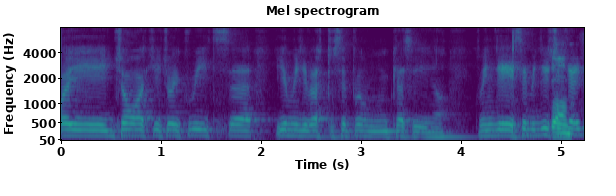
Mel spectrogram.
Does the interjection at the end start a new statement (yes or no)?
no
